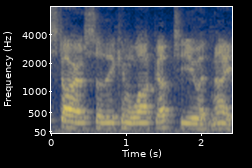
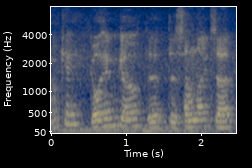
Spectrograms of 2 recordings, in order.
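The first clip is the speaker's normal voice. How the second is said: quick, much softer, higher murmur; hushed reply; 3 semitones higher, 9 dB quieter, faster than usual. Retold or imitated. Dad sending his little son out to go potty, hushed. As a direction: re-enact a half-asleep parent keeping it down.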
